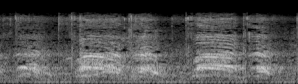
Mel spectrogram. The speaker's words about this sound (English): It was very reminiscent, this is the second point, of the scenes we saw in Rostov on Don at the weekend. With Russians cheering, not Putin, but cheering Prigozhin.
